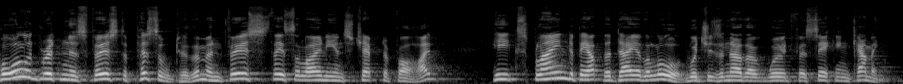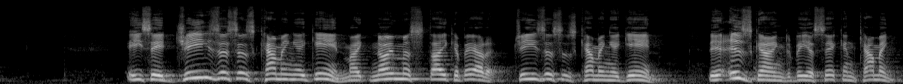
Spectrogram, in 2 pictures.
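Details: Adult male speaker; typical speech.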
